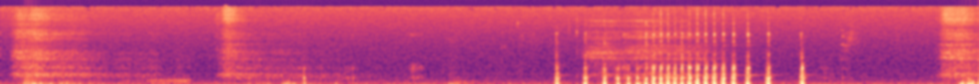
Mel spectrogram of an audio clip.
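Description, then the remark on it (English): Slow breathing during a guided breathing exercise gives way to a quick burst of a dozen or so sharp buzzing taps from a smartwatch vibrating on the wrist, held close to the microphone, followed by a final separate tap and another breath. “Now I'm going to hold it closer to the mic, so you hopefully can hear the vibrations.”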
